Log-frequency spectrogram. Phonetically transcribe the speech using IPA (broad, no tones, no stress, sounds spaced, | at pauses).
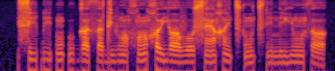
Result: s i ɓ i ʔ ũ ʔ u ɡ ɐ θ ɐ d i β õ χ ũ χ ɨ j ʌ β o s ɛ̃ χ ĩ t͡sʼ ũ t͡sʼ i n i j ũ θ ʌ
